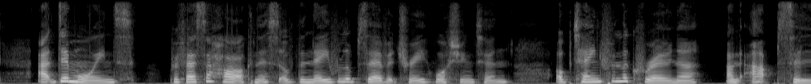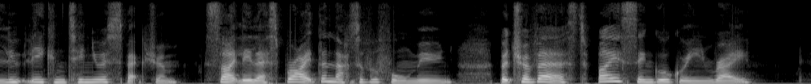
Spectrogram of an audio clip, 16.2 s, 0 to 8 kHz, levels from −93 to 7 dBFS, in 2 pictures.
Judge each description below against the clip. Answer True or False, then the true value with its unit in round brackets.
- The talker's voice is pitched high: True (230 Hz)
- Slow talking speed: True (125 wpm)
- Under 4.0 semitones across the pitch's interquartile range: True (3.1 semitones)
